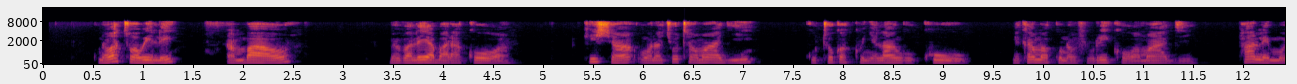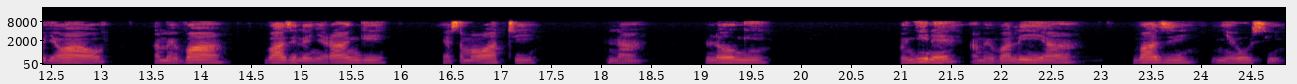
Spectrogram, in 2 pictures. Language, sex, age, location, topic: Swahili, male, 25-35, Wajir, health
